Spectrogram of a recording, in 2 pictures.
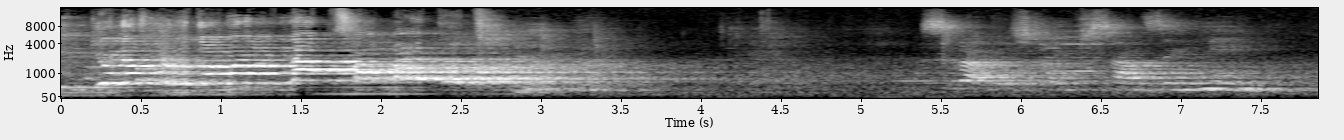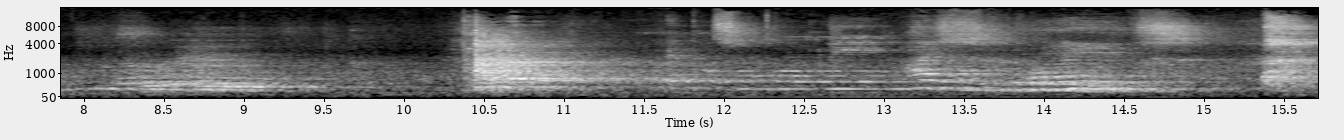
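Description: A group of young women sing together in a hall that echoes.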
